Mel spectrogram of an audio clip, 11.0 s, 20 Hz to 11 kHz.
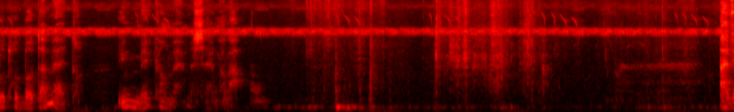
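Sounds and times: insects chirring: 0.0s - 11.0s
book pages turning: 6.4s - 8.4s.

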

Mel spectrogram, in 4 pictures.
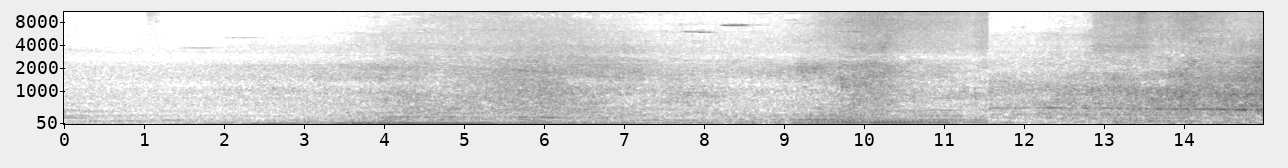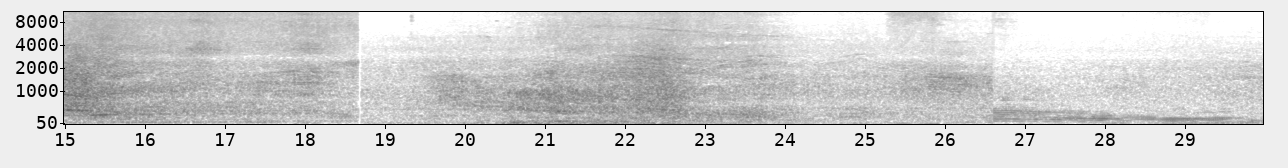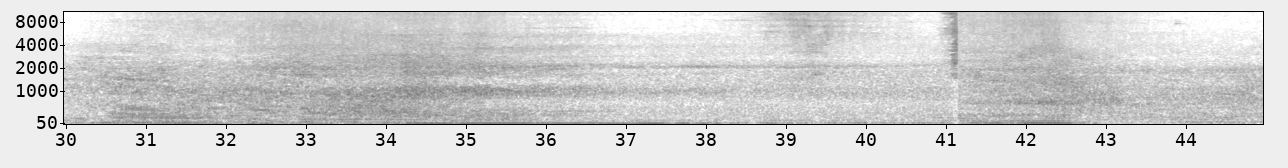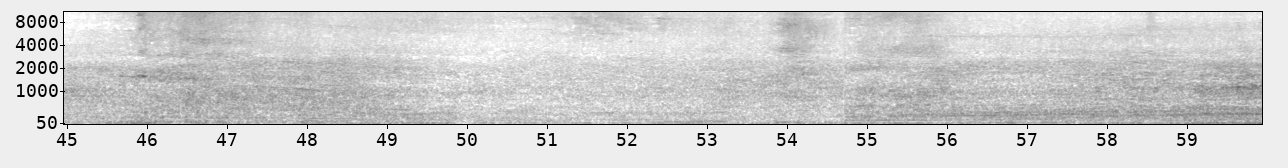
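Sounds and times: bus diesel engines rumbling: 0.0s - 59.9s
road traffic: 0.0s - 59.9s
falling squeal: 7.6s - 8.9s.

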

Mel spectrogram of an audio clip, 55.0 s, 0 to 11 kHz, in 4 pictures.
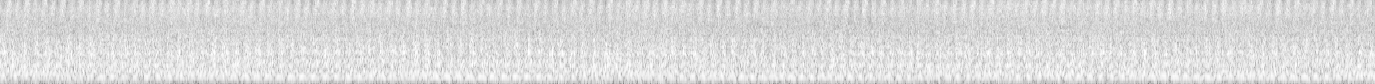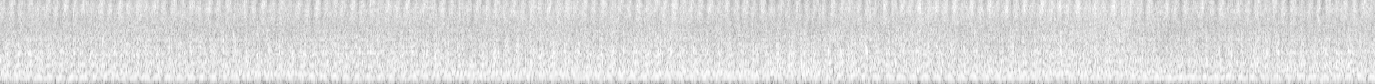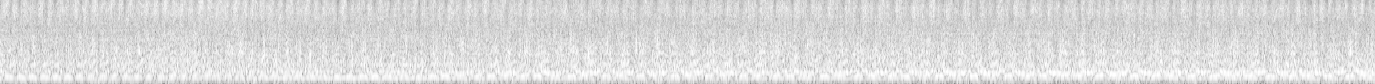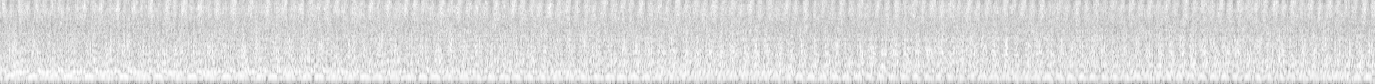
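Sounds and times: gyrocopter engine and propeller drone: 0.0s - 55.0s
wind rushing: 20.0s - 29.9s.

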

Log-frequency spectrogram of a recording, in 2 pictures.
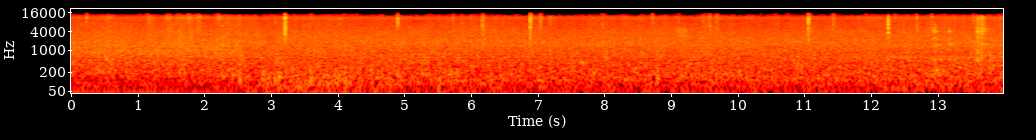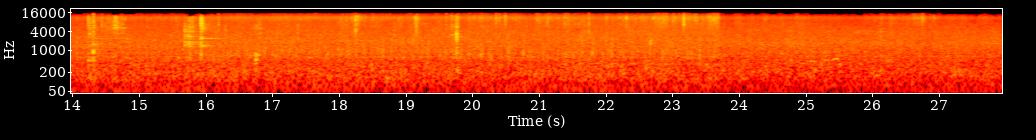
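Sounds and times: steady rain-like hiss: 0.0s - 27.9s
metal pot lid clinking: 13.0s - 14.9s, 15.6s - 16.9s.

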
